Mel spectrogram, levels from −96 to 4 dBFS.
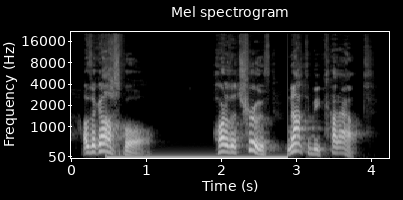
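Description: At 0.46 s the waveform's zero line abruptly shifts, a DC step of about -28 dBFS, and the offset holds until 2.88 s, when it drops back to centre. Each edge is heard as a low thump beneath the speech, which continues unchanged. On a waveform the whole trace sits visibly off-centre between those times. A spectrogram shows a brief broadband smear at each transition and added energy at 0 Hz in between.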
